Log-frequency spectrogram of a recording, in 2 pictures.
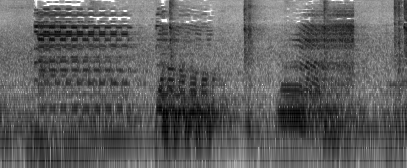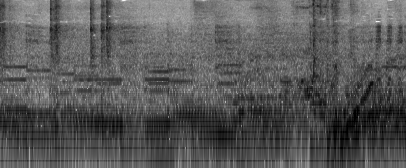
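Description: Williams FunHouse pinball machine playing its electronic music and sound effects, a run of bright chiming tones and bleeps with a pitch glide near the end.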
